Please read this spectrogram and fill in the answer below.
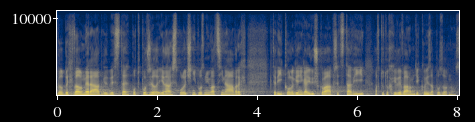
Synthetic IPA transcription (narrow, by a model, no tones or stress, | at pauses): bɪlbɪxvɛlmɪɾaːt̪̚ɡdɪbɪst̪ɛpo̞t̪po̞rɪlɪɪnaːʃspo̞lɛt͡ʃniːpo̞zmɲɛɲovat͡siːnaːvr̩x | kt̪ɛɾiːko̞lɛɡɪɲɪɡajduʃko̞vaːpr̝̥ɛt̪st̪aviː | aft̪ut̪o̞xviːlɪvaːmɟɛkujɪzapo̞zo̞ɾnost̪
